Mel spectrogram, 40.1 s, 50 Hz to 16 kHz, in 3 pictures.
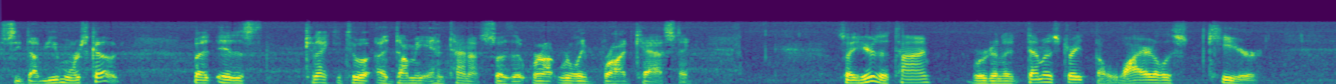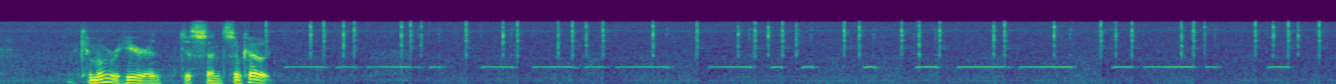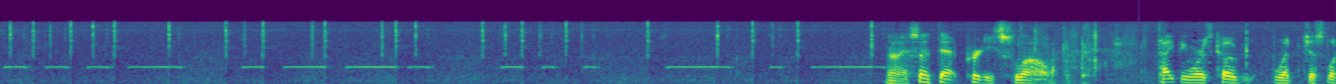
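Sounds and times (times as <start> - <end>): sharp keying clicks: 16.0 - 35.6
morse code beeps: 16.2 - 31.1, 31.7 - 35.6.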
